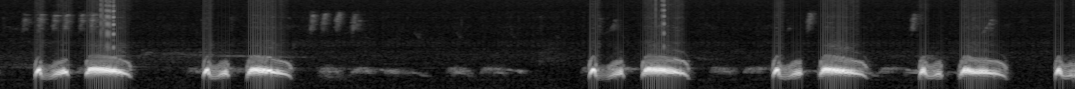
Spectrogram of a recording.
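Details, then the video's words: Spotted dove song used as a lure for wild birds: about six phrases of a quick two-note coo and then a sustained, gently falling coo, with a stretch of soft, low warbling notes after the second phrase. "Tiếng chim cu gáy kích bổi nhanh nổi hiệu quả"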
